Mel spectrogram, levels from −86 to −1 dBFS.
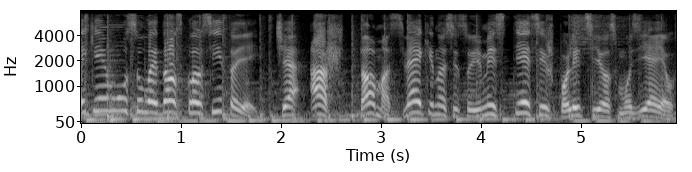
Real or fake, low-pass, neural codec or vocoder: real; 7.2 kHz; none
